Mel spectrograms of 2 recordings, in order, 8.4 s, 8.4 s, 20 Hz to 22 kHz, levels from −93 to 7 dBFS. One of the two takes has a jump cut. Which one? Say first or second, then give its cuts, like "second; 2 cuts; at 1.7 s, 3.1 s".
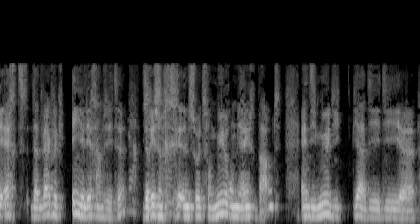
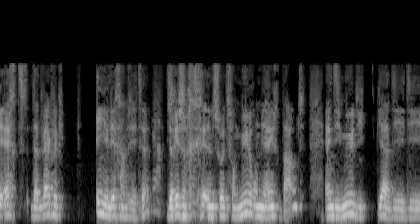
first; 1 cut; at 1.3 s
